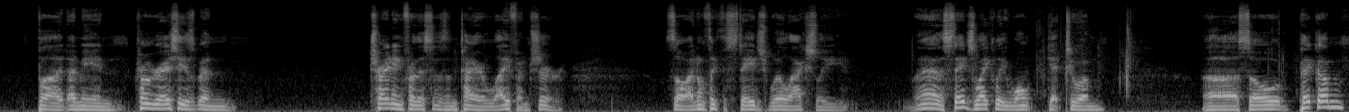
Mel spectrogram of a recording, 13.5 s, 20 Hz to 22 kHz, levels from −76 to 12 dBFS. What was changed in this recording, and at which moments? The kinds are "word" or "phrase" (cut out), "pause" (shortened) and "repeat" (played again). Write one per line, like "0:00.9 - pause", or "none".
none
